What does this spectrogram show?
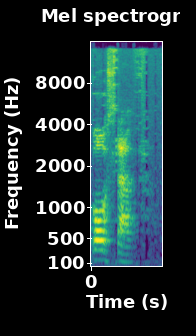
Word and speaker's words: Bostaph: And of course, Paul Bostaph, that's how you pronounce the guy's name, who of course later joined Slayer.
